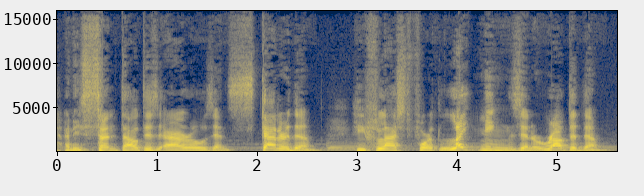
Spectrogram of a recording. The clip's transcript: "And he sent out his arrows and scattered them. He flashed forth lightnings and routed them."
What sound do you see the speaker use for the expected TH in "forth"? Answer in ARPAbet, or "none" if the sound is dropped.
TH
